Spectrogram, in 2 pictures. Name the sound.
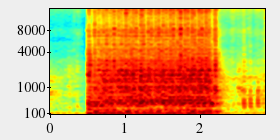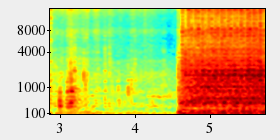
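sewing machine stitching elasticised cuff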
